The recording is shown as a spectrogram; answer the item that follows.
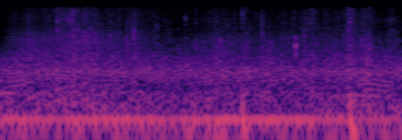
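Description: Clothing rustling against a clip-on lavalier microphone, with a few faint knocks, as the mic on the shirt front is handled and moved. A steady low hum runs underneath.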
